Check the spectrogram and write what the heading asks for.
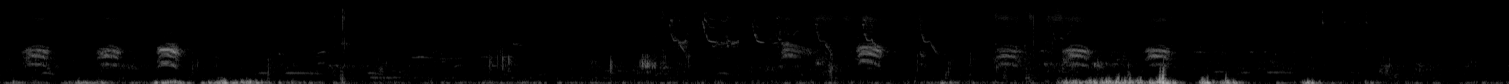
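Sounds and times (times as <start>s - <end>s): birds calling: 4.1s - 13.4s.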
